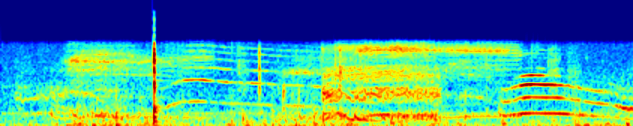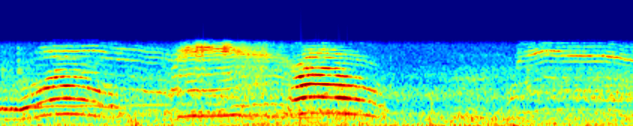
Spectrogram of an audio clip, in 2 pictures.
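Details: Young Siamese kittens, seven weeks old, chattering and playing in a pen; a run of wavering, bending meows from more than one kitten, some overlapping, with a sharp knock near the start and a low background hum.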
